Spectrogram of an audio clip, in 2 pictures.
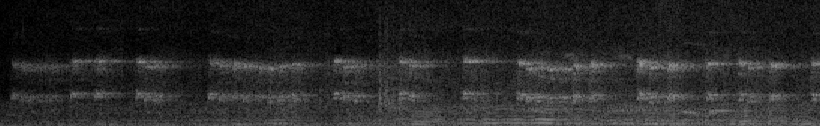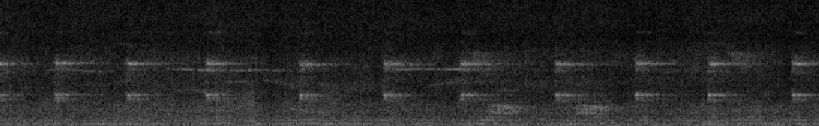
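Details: Honey bee colony, newly requeened and busy building its hive, collecting pollen and nectar at a home-made feeder; steady buzzing hum with overlapping high whining tones from several bees passing close, rising and falling in loudness.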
